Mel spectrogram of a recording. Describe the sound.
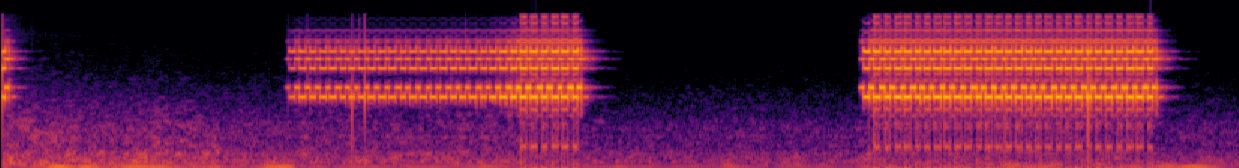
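An electronic telephone ringtone signals an incoming call in two long bursts separated by a pause, each a bright, steady high-pitched warble that grows fuller and louder near the end of the first burst.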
